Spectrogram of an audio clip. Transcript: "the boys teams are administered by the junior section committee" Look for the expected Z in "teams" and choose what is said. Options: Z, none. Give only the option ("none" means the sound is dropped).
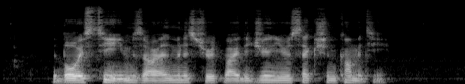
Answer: Z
